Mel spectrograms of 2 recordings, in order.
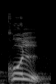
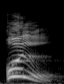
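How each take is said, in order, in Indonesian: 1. Konsonan pertama adalah bunyi k biasa di bagian depan. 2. Konsonan pertama dibunyikan dalam tenggorokan. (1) "Tapi bila lafaznya tidak fasih, dia kata kul" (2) "Bila disebut dengan huruf qaf di dalam leher"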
